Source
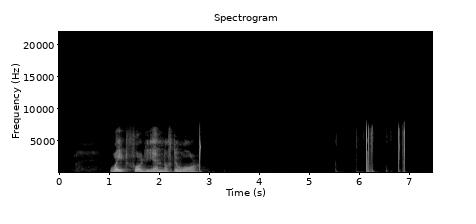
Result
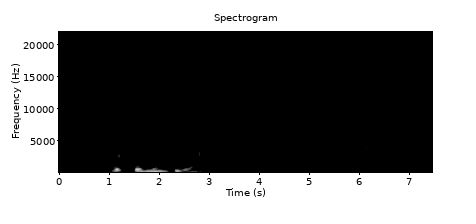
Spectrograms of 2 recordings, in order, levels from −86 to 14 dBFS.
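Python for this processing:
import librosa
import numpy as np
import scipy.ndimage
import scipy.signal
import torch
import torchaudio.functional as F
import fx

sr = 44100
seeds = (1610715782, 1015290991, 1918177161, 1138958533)

y = fx.phaser_stages(x, sr, stages=8, low_hz=130.0, high_hz=4500.0, hz=0.73, feedback_pct=45)
y = fx.spectral_expand(y, sr, expansion=4.0)
y = y * 10.0 ** (-3.5 / 20.0)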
